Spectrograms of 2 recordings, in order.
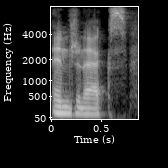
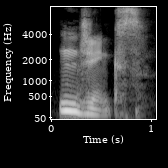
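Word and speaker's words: nginx: my very first job one of the developers pronounced engine X ninx not the first time I've heard that one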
